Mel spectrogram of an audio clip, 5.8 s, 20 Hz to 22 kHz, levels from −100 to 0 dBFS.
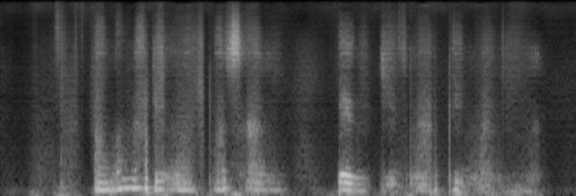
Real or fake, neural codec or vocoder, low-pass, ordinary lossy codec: fake; codec, 44.1 kHz, 0.9 kbps, DAC; none; none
